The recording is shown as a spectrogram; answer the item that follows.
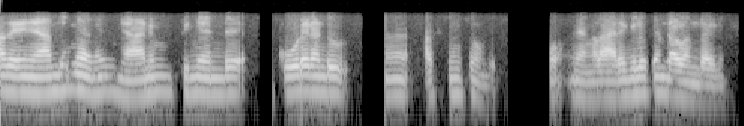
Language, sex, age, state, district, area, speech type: Malayalam, male, 45-60, Kerala, Palakkad, rural, conversation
